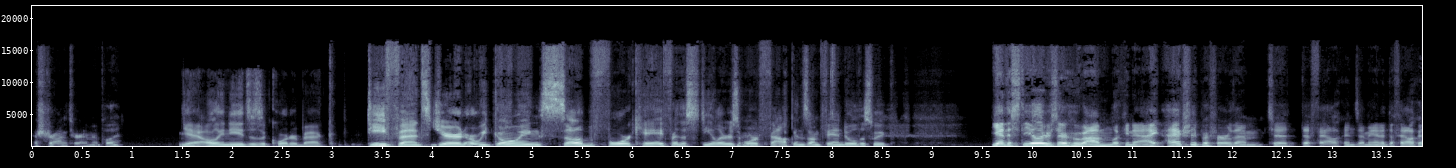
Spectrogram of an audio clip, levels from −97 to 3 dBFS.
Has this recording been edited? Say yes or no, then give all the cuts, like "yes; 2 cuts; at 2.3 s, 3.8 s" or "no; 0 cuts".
no; 0 cuts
